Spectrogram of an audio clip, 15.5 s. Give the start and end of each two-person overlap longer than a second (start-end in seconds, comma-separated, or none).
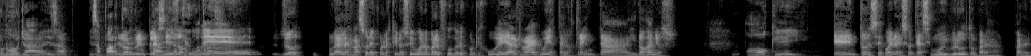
1.7-3.4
